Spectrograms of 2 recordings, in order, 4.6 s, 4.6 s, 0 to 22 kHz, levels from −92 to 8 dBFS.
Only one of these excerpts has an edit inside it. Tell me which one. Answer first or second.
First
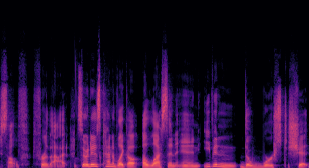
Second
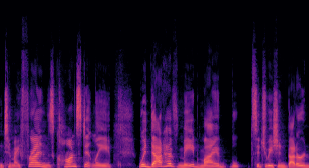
first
